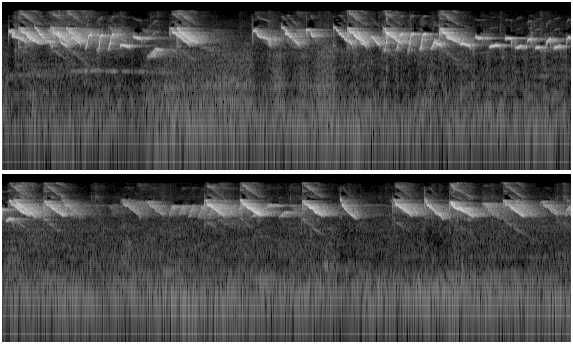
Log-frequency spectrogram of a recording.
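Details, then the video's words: A colony of white-eyes chatters in thin, very high twittering notes, quick downslurred chips overlapping in bursts every second or so over a faint low rumble; used as a lure call for white-eyes. "SUARA KOLONI PLECI"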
